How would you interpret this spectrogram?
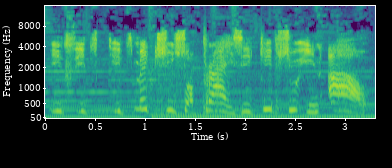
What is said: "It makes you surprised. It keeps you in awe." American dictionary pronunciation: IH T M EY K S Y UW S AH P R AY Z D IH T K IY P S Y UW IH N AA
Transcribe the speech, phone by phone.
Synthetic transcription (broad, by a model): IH T M EY K S Y UW S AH P R AY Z IH T K IY P S Y UW IH N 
